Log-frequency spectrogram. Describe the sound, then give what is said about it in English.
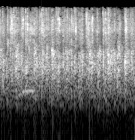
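An audience at the Improv comedy club in Brea applauds to show they have never been to a live taping, a dense, even wash of many hands clapping at once, sustained at a consistent loudness for about two seconds without any voices. “How many people here have never been, by applause, have never been to a Doug Loves Movies taping?”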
